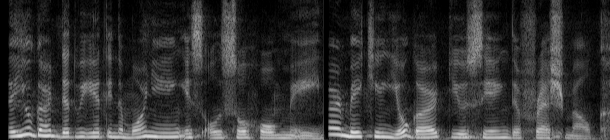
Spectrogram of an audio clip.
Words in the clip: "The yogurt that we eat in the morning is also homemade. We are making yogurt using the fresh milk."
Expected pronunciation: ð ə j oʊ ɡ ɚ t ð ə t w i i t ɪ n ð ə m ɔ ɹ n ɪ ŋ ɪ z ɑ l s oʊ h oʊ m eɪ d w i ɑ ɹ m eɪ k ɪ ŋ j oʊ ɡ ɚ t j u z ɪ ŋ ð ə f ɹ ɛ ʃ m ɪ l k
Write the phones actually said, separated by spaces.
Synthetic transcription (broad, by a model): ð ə j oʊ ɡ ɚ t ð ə t w i i t ɪ n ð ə m ɔ ɹ n ɪ ŋ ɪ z ɑ l s oʊ h oʊ m eɪ d ɑ ɹ m eɪ k ɪ ŋ j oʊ ɡ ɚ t j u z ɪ ŋ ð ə f ɹ ɛ ʃ m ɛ l k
